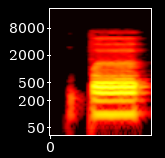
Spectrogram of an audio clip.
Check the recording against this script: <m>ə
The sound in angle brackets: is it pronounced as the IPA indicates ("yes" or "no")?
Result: no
